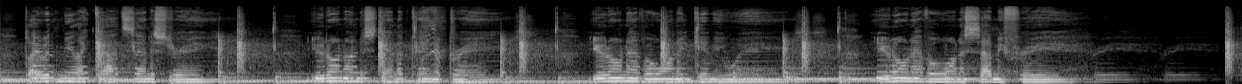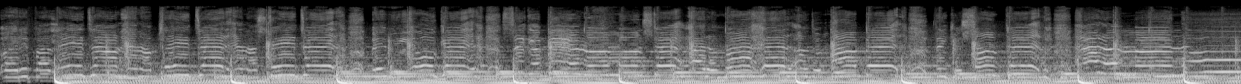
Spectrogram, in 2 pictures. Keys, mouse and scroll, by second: 6.2 alt+scroll up 1, 7.1-8.4 drag, 8.8 alt+scroll down 1, 9.3 space, 9.3 click, 9.7 space, 10.0 alt+scroll down 1, 10.3 space, 10.5 click, 10.7 space, 11.3 click, 13.1 alt+scroll up 1, 15.1 click, 16.0 Left, 20.5 click, 23.6 Left.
